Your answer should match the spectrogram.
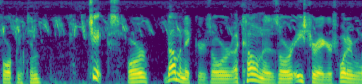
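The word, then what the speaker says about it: Ancona: These are all Buff Orpingtons, Dominickers, Aconas, I think is how you say it, Aconas, and then Easter eggers.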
